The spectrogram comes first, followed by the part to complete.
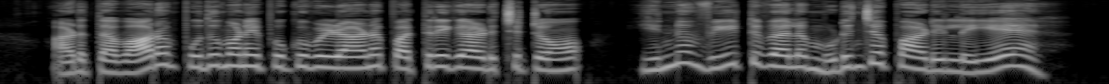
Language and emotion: Tamil, sad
